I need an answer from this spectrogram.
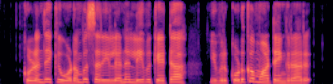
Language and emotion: Tamil, sad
